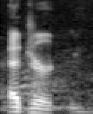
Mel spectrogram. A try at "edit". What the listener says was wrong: you put an r in there for no reason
